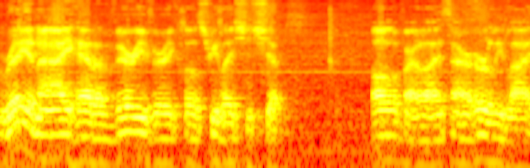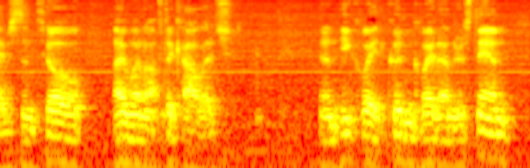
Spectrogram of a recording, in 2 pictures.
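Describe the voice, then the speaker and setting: Over noticeable background noise and audible room echo, a man with an American accent speaks at a moderate pace in a very deep, low pitch with fairly even intonation. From US Midwest, Toledo, Ohio. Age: 80s+. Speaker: interviewee recalling family history. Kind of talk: oral history interview.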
